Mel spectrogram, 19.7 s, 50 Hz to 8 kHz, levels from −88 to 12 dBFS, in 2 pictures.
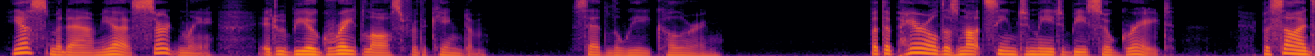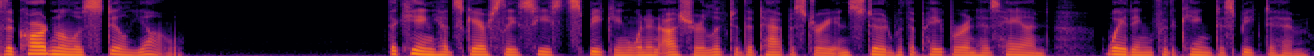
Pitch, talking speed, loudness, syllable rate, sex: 140 Hz, 190 wpm, -21 LUFS, 5.6 syllables/s, female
